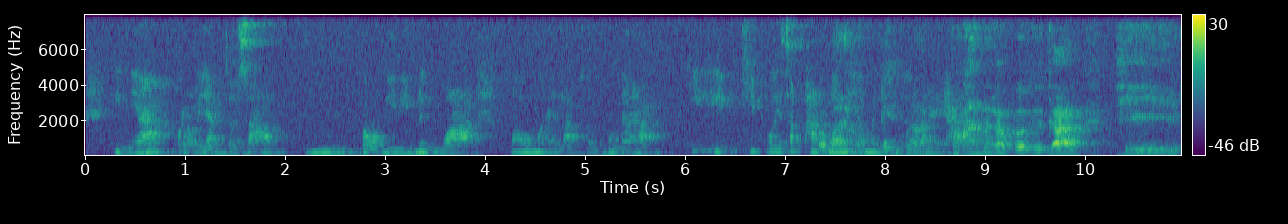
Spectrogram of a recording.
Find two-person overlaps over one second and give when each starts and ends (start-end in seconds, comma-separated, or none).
7.3-8.8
